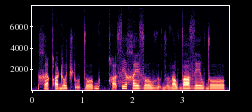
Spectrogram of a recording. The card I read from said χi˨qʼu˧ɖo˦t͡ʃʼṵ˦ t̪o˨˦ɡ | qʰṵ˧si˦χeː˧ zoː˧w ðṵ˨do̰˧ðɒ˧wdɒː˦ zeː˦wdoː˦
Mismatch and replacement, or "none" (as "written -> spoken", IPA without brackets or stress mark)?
none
